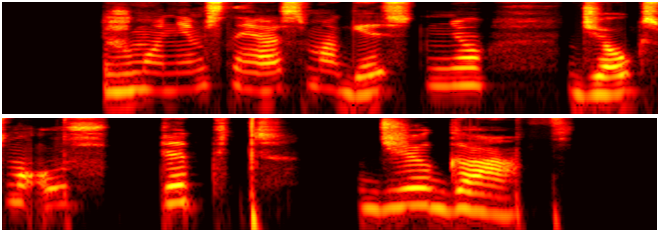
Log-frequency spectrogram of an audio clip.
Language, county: Lithuanian, Tauragė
